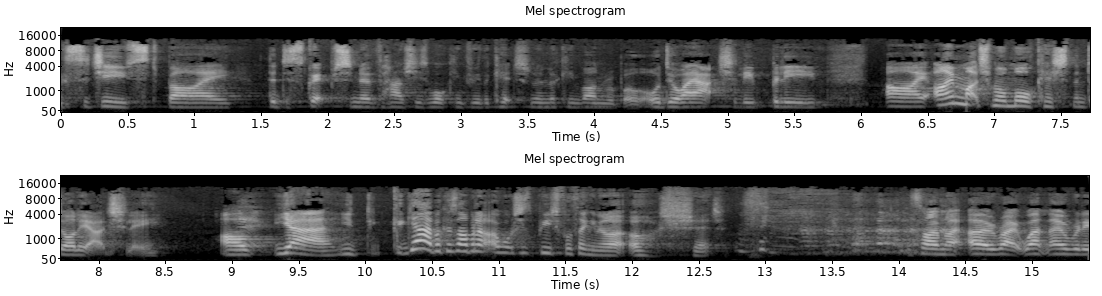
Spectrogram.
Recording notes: It’s another live episode, recorded at The Old Selfridges Hotel in collaboration with Google Pixel 2.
